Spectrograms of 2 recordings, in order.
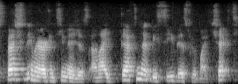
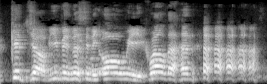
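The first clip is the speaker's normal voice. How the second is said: loud laughing praise, much higher; 7 semitones higher, 9 dB louder, slower than usual. Real, not acted. Speaker praising attentive audience, laughing loudly. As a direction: congratulate them through real laughter. Audience gives the expected answer.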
